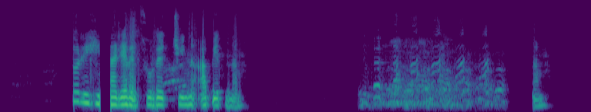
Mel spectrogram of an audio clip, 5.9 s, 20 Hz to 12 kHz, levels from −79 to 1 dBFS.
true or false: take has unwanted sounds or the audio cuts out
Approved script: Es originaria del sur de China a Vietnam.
true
